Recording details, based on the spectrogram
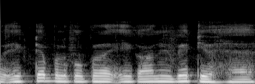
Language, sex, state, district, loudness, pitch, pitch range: Rajasthani, male, Rajasthan, Nagaur, -13 LUFS, 130 Hz, 125-130 Hz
